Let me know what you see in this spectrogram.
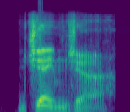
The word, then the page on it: jamjar: British English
